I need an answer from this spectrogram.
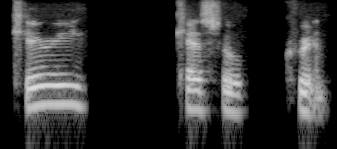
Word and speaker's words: Karey Casto-Chrin: Today we have Carrie Castro Krin. Right. Good job. Yes, that's how you pronounce it.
